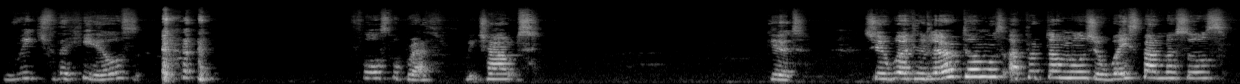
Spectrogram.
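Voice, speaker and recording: A high-pitched female Pilates instructor talks slowly, leaving long pauses, while she teaches a live class online from home. She counts reps aloud and offers encouragement. Expect distant, roomy video-call sound.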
